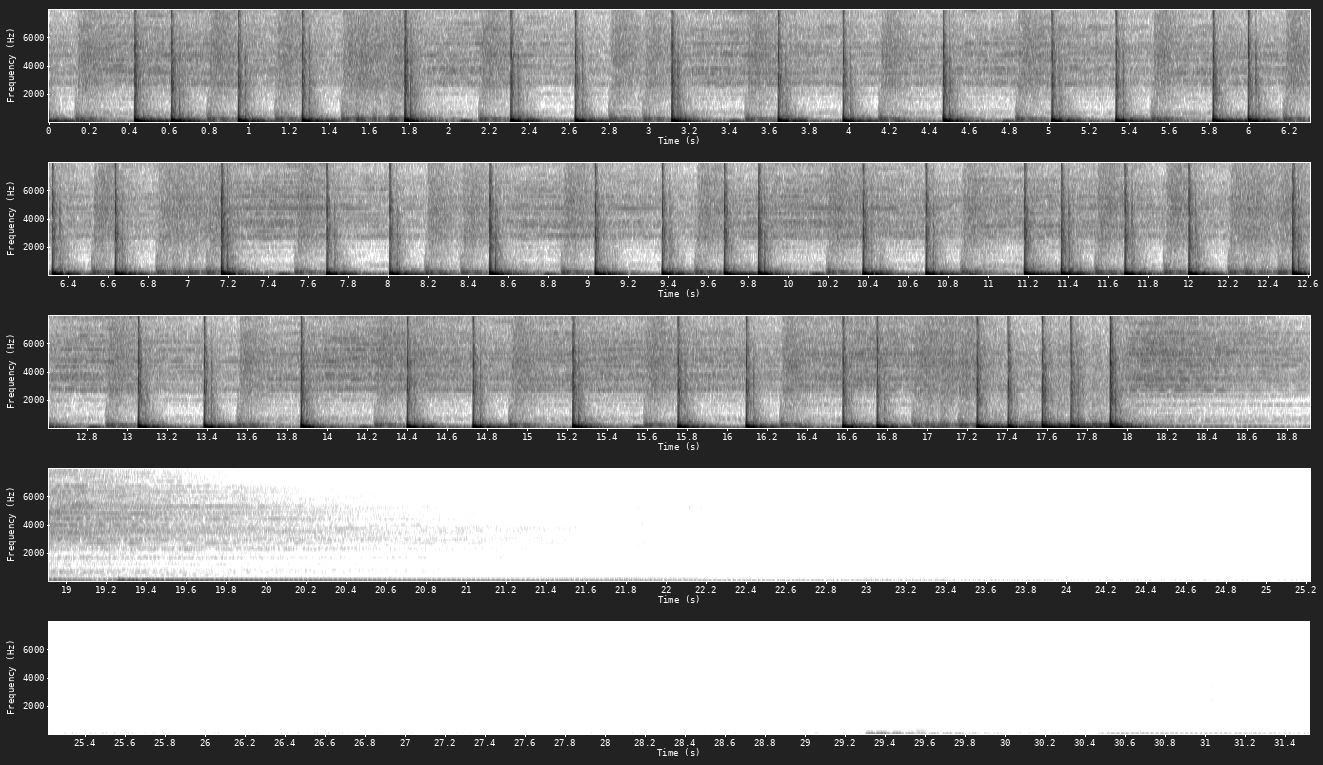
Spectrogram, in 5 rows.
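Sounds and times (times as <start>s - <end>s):
mono drums: 0.0s - 19.9s.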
